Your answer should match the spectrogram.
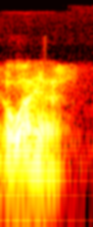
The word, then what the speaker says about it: Livernois: Livernois. – Yeah, and that S is silent in case you heard me say that at the beginning of the podcast.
